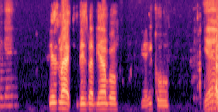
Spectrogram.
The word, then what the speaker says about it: Bismack Biyombo: How you pronounce his name again? Bismack Biyombo.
